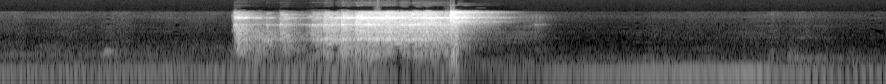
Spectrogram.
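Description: A metallic jingling clatter, starting sharply about a second in and lasting about a second and a half, ending with a click.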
